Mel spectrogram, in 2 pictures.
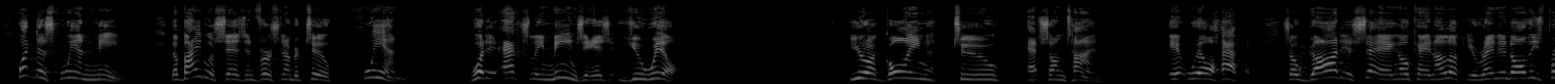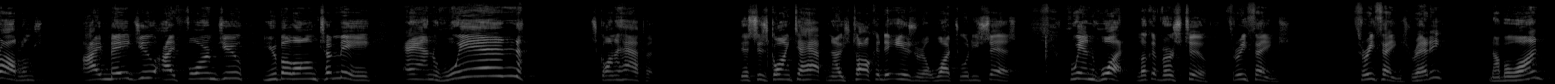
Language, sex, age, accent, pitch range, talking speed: English, male, 60-79, American, 190-255 Hz, 165 wpm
